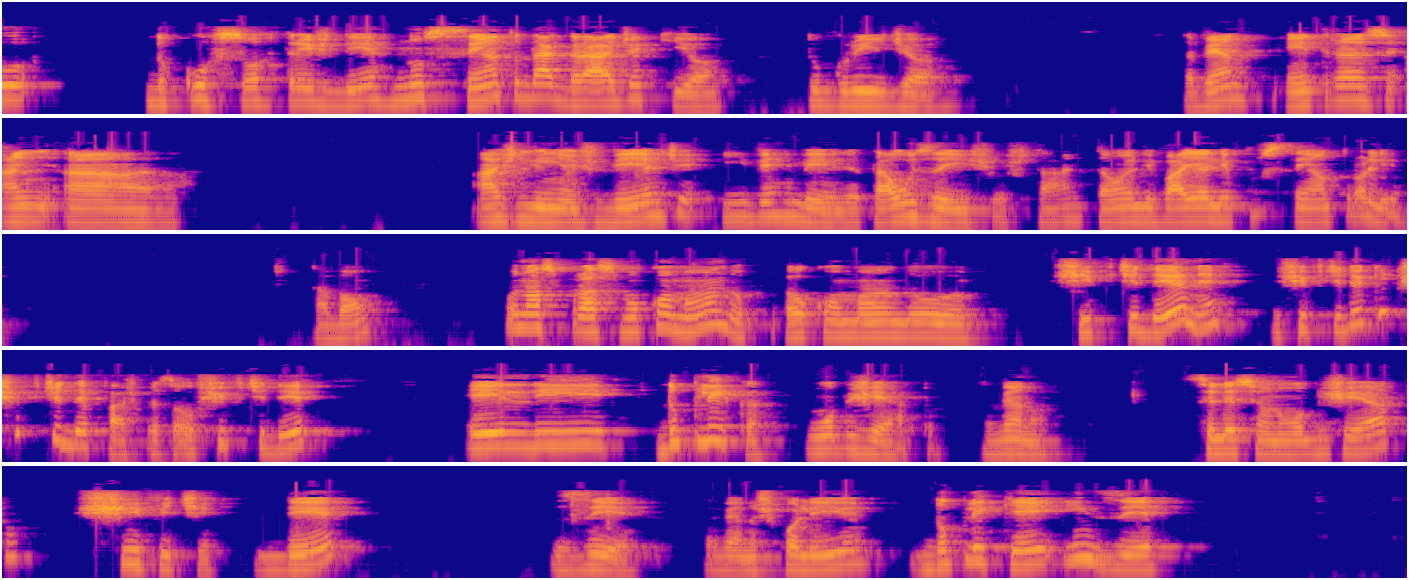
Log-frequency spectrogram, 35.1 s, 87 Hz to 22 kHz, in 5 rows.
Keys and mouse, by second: 0.2 z, 17.6 z, 18.8 middle click, 25.0 right click, 25.7-27.5 middle drag, 27.5 click, 29.7 shift+d, 34.1-35.1 drag.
